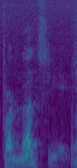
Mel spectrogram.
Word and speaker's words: pronunciation: Not pronounce it, pronunciation.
